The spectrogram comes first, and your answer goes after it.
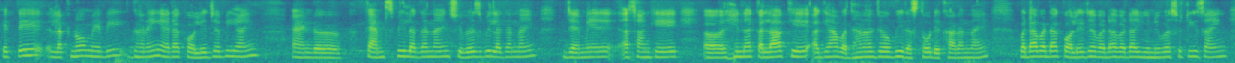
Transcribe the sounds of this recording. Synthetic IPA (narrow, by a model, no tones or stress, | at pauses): hɪt̪elɐkʰnõmẽbɪɡʱɐɾə̃ĩɐɦɪɾakɔːleːd͡ʑbiaːɦɪnɪ̆ | ɛ̃ːɳɖ | kɛ̃ːmpsbɪlɐɠə̃nd̪aːɦɪnɪ̆ʃɪʋəɾzbɪlɐɠə̃nd̪aːɦɪnɪ̆ | d͡ʑɐ̃ɦɪ̃mẽɐ̰sãkʰeː | ɦɪnə̆kɐlakʰeːʔɐɠijãʋɐd̪ʱəɽ̃ə̆d͡ʑoːbɪɾɐst̪oɗeːkʰaːɾə̃nd̪aːɦɪnɪ̆ | ʋɐɗaʋɐɗakɔːleːd͡ʑʋɐɗaʋɐɗajuːniʋəɾsɪʈizaːɦɪnɪ̆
